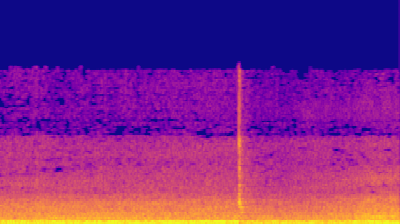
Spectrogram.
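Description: Steady road noise from riding a motorcycle in traffic: the engine's hum under a low rumble of tyres and passing vehicles, with one brief click about halfway through.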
